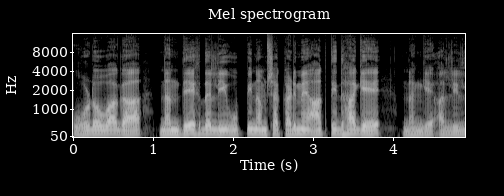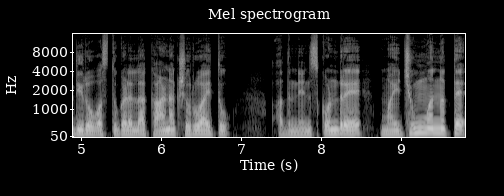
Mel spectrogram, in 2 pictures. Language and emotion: Kannada, fearful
